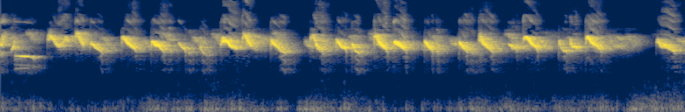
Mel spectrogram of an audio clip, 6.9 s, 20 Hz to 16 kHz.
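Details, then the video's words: Dagger-style song of a young male Mata Puteh (white-eye), recorded while maturing, 9 February 2022: a long, even series of high, falling chirps packed closely together, ending with a brief break and a restart. "Mata Puteh Dagger Video 1 buka sing tiong aw studying his progress n maturing"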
